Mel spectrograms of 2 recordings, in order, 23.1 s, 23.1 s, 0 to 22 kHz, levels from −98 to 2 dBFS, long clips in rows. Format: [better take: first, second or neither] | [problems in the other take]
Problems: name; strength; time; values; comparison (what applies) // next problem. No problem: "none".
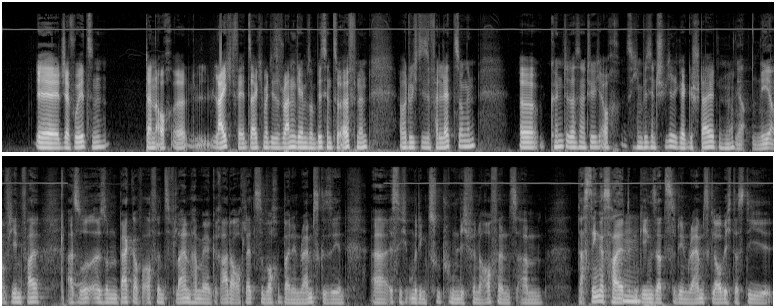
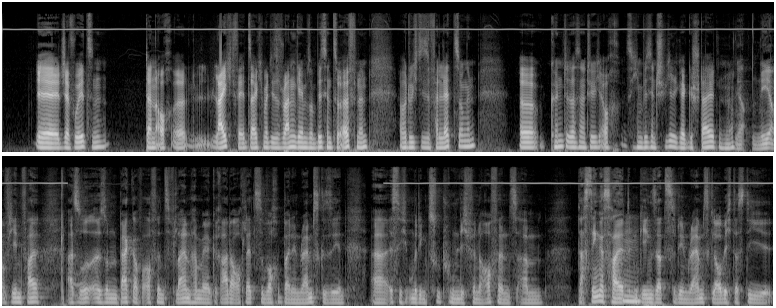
first | high-pitched whine; loud; until 13 s and from 17 s on; 10.5 kHz, 6 dB below the speech; faint in the first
